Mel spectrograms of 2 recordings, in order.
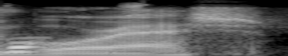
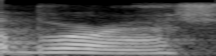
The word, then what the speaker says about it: Borash: ring um jeremy Borash am i pronouncing that name right probably wrong John Boris Boris okay is it washable yeah brush okay all right all right brush he is signed to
